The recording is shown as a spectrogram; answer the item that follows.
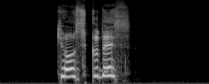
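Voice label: voice, bright; kyoushuku desu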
